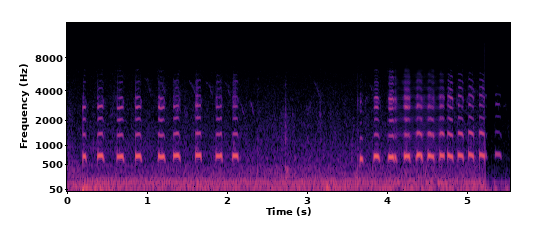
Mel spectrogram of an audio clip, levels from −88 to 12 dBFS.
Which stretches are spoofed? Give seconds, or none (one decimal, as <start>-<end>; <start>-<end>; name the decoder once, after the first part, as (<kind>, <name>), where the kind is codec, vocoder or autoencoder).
4.1-4.7 (vocoder, Vocos)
